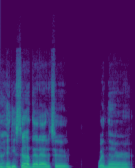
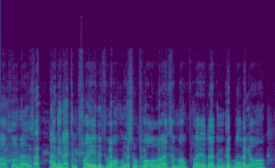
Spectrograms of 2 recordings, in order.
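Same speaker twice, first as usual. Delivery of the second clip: full-mouthed impression, much higher pitch; 7 semitones higher, 3 dB louder than usual. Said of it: "George used the whole mouth".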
